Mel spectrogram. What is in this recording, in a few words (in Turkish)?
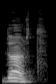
"dört", Turkish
